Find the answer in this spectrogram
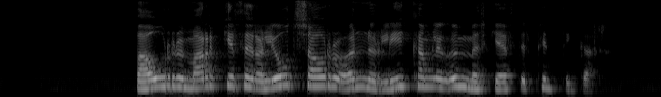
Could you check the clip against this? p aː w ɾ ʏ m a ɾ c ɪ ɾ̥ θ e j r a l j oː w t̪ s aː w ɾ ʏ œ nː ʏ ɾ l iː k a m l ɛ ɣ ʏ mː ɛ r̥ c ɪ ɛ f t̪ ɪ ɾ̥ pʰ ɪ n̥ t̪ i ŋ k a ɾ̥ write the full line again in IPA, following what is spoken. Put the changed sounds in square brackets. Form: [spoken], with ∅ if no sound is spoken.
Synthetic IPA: p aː w ɾ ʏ m a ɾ c ɪ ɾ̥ θ e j r a l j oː w t̪ s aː w ɾ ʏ œ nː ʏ ɾ l iː k a m l ɛ ɣ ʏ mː ɛ r̥ c ɪ ɛ f t̪ ɪ ɾ̥ pʰ ɪ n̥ t̪ i ŋ k a ɾ̥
